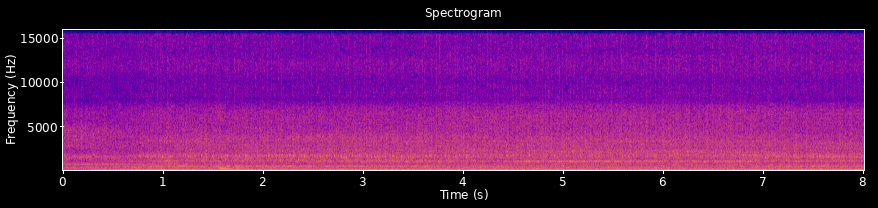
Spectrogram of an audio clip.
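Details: 2001 Subaru Outback after a power steering return hose leak repair, with starter trouble resolved: steady, even low idle with smooth firing and no knocks, squeals or stumbles; the engine idles normally.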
